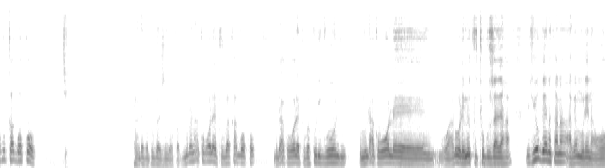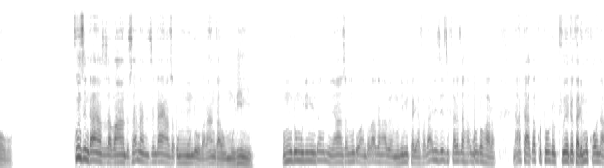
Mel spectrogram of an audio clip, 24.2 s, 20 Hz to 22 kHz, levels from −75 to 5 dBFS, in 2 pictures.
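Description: From 1.31 to 2.70 s the speech stops and a fading buzz-like continuation of the last sound fills the whole gap. This points to a long network dropout, likely lost packets concealed by the receiver. The speech returns without the missing 1.4 s.

At 9.68, 15.64 and 21.59 s the speech skips abruptly, with no silence at the join. The jumps recur every 6 s and each removes about 40 ms. This is audio missing between chunks, likely from a recorder dropping samples at each chunk boundary.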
